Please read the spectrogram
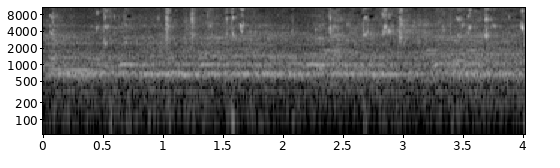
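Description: Basketball being dribbled on a hardwood court, heard as scattered thuds over arena crowd noise with a steady tone running underneath.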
